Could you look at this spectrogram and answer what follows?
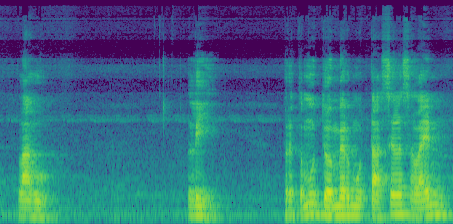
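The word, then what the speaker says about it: لَهُ: Li bertemu hu berarti membacanya lahu. Li bertemu kum maka membacanya lakum. Li bertemu hunna maka membacanya lahunna. Bukan lihunna, bukan lihu, juga bukan likum.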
